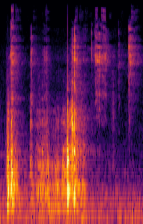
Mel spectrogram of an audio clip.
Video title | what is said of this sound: Barber Scissors sharpening | Iba talaga tunog ng bakal. Tink.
